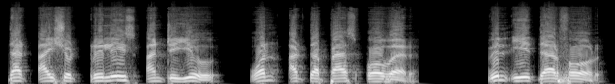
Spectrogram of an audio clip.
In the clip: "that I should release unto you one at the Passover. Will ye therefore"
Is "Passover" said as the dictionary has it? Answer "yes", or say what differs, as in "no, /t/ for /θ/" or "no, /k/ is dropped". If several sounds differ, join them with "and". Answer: yes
